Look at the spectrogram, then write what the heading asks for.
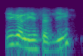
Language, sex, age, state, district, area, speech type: Maithili, male, 30-45, Bihar, Purnia, rural, conversation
